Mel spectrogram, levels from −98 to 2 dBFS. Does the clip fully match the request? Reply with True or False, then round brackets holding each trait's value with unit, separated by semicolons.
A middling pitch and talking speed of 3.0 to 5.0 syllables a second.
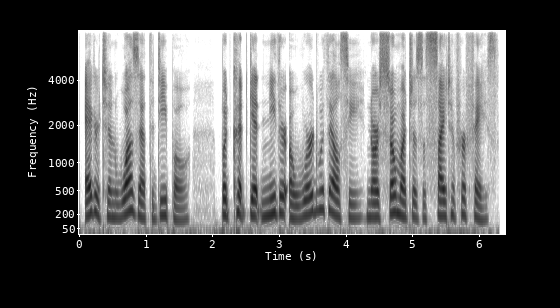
True (175 Hz; 4.8 syllables/s)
